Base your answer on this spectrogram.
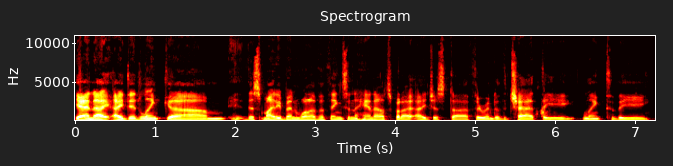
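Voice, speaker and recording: A man's voice: a little high, normal speed, hardly any pauses, bright, forceful tone, no room sound. A man moderating a webcast panel over a video call, asking rambling questions full of fillers.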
